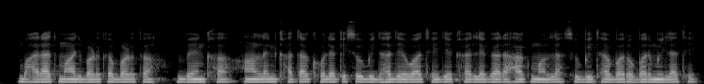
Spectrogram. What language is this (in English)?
Chhattisgarhi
